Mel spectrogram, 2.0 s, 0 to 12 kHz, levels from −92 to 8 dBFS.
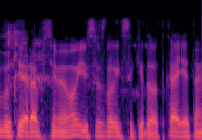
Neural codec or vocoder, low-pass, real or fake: none; 7.2 kHz; real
